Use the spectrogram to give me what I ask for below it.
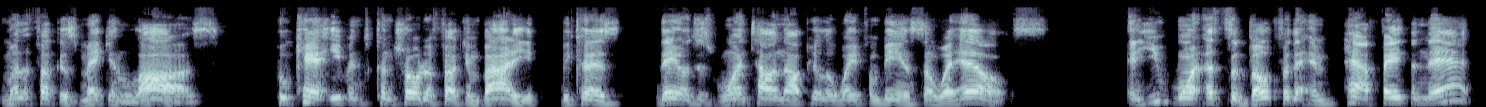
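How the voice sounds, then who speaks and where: A man's voice: on the high side, normal speed. A man co-hosting a casual podcast, ranting sarcastically and swearing. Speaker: podcast co-host. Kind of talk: casual chat.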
